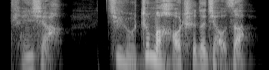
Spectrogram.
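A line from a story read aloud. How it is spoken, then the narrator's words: Admiring exclamation. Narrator (Chinese): 纷纷赞叹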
